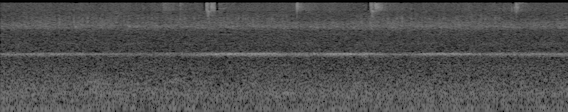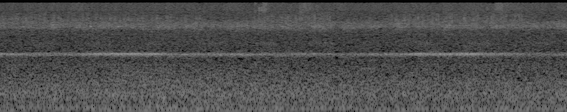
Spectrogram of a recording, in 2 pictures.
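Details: Crickets singing at night in southern Crimea with a night breeze; a steady, high, thin trill runs throughout, brightening in short stretches, over a broad soft hiss of wind.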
